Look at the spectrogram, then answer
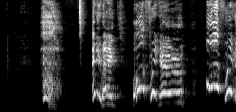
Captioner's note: exasperated sigh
